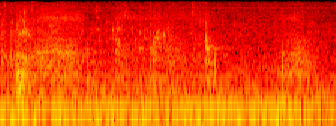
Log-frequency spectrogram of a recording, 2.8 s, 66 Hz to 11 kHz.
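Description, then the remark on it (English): Water pours into six glasses in short, soft splashing bursts over a steady low hum, fairly quiet, with no one speaking; the water is for mixing yeast. “To mix our yeast, we're gonna pour 6 glasses of water.”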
